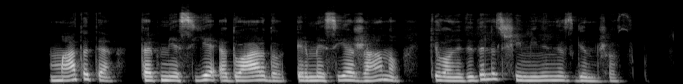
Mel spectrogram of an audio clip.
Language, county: Lithuanian, Vilnius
